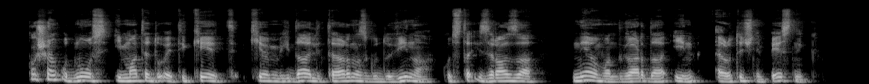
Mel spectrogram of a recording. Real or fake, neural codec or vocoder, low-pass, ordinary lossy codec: real; none; 14.4 kHz; none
